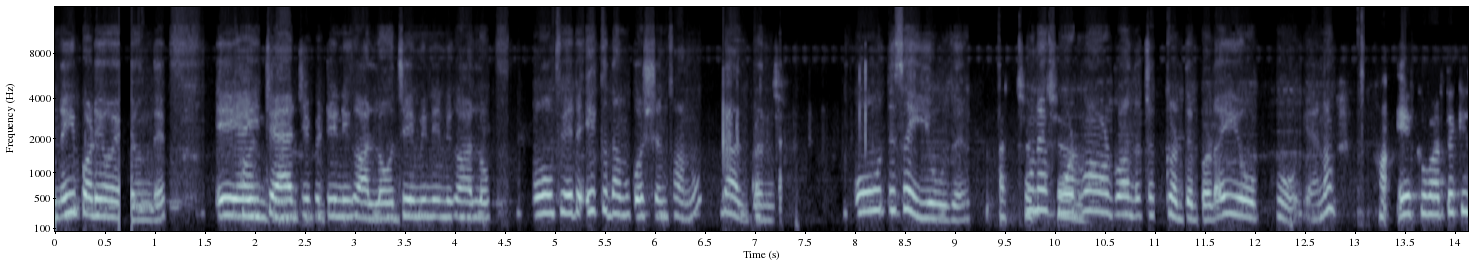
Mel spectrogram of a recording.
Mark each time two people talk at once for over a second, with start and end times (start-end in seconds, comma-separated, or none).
none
